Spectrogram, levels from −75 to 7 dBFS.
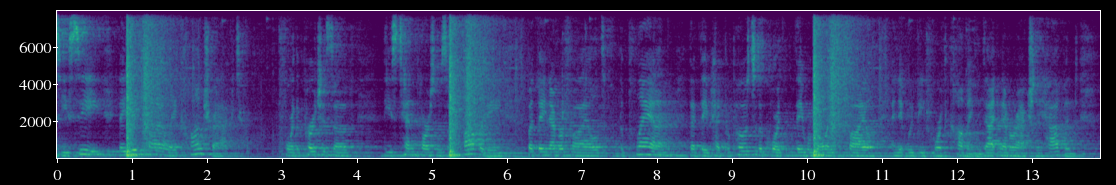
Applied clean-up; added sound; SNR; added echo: none; Shatter; 2 dB; reverberation time 1.2 s.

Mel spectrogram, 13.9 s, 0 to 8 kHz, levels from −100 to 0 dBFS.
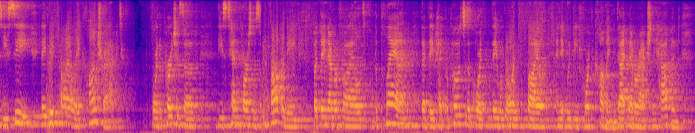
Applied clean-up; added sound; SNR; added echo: neural separator model SepFormer DNS4.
